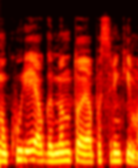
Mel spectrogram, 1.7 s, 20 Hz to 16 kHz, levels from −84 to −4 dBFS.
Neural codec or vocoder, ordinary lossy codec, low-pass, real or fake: none; Opus, 64 kbps; 10.8 kHz; real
